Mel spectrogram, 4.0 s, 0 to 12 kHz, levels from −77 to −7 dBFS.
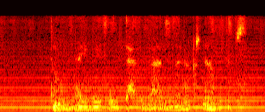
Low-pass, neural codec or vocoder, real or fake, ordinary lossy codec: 7.2 kHz; codec, 16 kHz, 6 kbps, DAC; fake; MP3, 32 kbps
